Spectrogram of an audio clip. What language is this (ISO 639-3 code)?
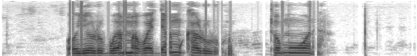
lug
